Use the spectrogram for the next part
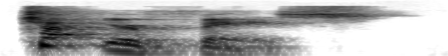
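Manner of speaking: "Shut" said as "chut"; brother's "chut" for "Shut"; sh turned to ch. Retold or imitated. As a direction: start "Shut" with a ch. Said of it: "take sh sounds and make them ch".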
